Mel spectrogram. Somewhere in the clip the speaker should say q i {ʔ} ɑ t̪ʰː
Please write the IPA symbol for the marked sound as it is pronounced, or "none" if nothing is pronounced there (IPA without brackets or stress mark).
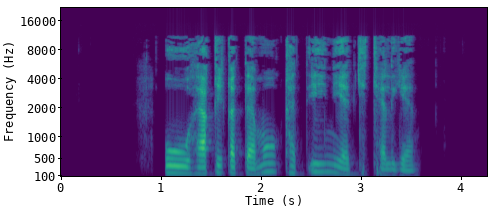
q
